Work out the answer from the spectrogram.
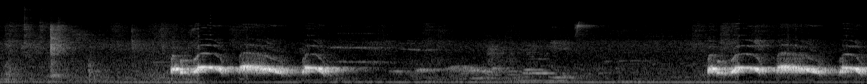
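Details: Spotted dove lure bird from the Riau Islands, recovering after its voice dropped. Two bursts of quick, burry coo notes open and close the recording, with quiet murmuring and room sounds in between.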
